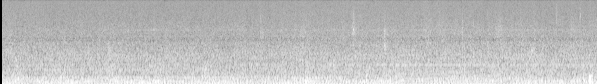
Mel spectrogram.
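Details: A steady low mechanical hum fills a small indoor room, with faint scattered clicks and no clear animal voice.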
